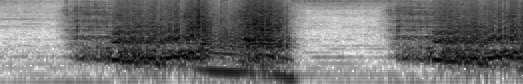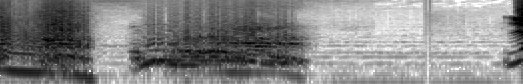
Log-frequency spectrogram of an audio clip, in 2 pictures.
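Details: Lion roaring, from a children's lesson naming wild animals: three deep, grunting roars in quick succession, each about a second long and falling in pitch at the end, with a low hum beneath and a brief rising tone closing the sequence.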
